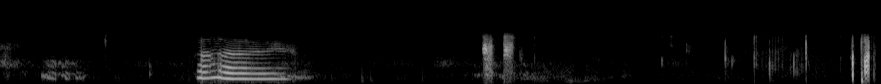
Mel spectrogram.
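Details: Pet cat making odd noises indoors: a single drawn-out, wavering yowl with stacked harmonics lasting about a second, followed by clicks, rustling and a person talking.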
